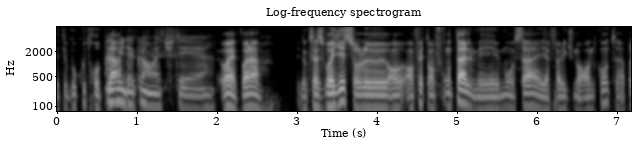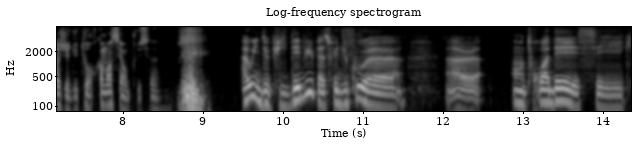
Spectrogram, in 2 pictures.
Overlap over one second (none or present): none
